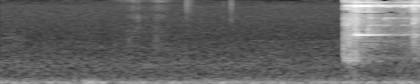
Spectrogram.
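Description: Disc golf basket chains jangling as a putted disc hits them near the end, a sudden metallic clink and rattle heard from some distance: the putt is made. Before it, a low rumble of wind on the microphone.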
